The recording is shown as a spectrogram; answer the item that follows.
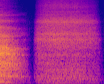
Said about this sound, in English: Just let your arms be an outlet and breathe with me.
